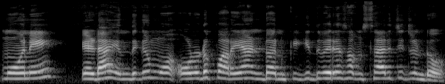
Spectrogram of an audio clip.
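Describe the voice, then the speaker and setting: A woman doing a warm older village mother with a lilt, set a little high. She soothes and reassures firmly in a storybook reading, though the voice stays close to the reader's own. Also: level tone, a little fast, lightly acted. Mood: motherly. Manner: soothing, firm, motherly endearments.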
